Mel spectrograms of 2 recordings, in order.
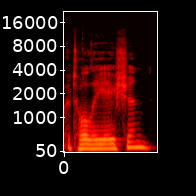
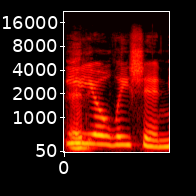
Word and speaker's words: etiolation: Atoliation? Oh, etiolation. Yeah.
